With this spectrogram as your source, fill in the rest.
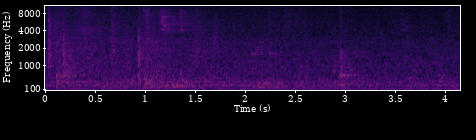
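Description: A string quartet plays softly in a reverberant hall.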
